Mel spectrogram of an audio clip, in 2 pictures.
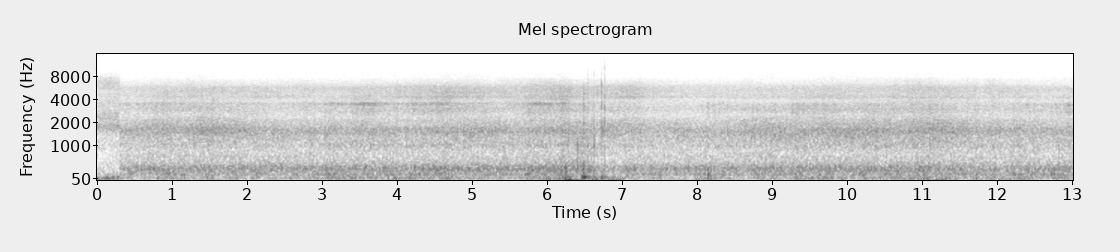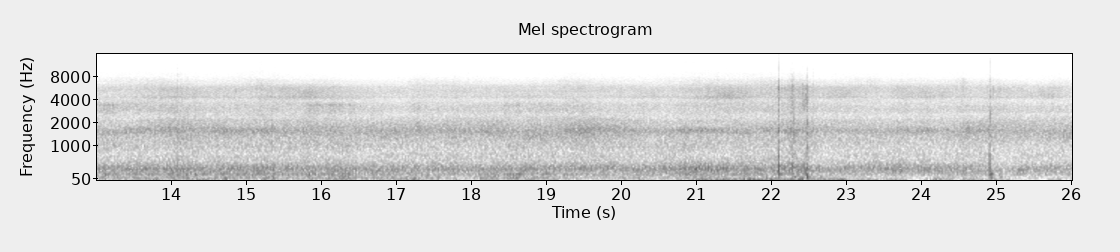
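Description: Steady rush of big whitewater rapids on a river in high flow, heard close up from the kayak, with a couple of sharp splashes or knocks about six seconds in and near the end.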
